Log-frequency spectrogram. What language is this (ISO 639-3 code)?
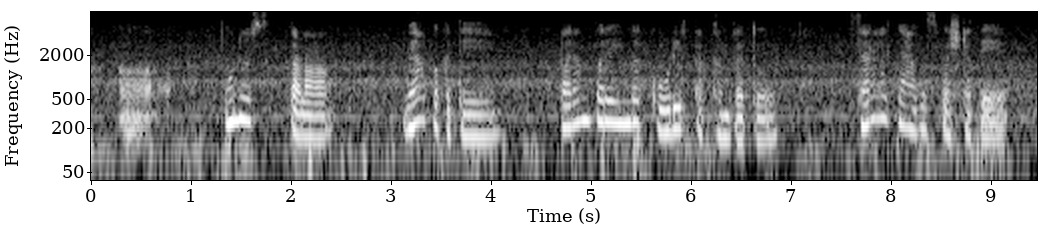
kan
